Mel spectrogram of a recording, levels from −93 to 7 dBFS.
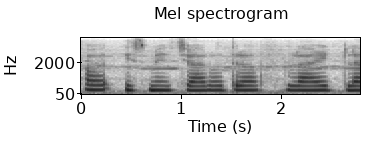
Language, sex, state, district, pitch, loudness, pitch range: Hindi, female, Bihar, Kaimur, 230 Hz, -14 LUFS, 225-235 Hz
